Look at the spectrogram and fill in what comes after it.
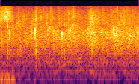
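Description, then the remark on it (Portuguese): An audience claps steadily, a dense wash of many hands applauding at once, fairly even in loudness throughout with no voices standing out. “Pode aplaudir, foi ela, não fui eu que inventei essa história.”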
